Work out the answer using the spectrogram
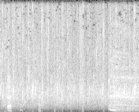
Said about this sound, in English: Clap your hands, say amen, do something. Will you do that?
